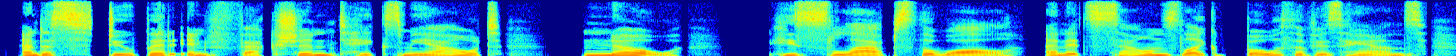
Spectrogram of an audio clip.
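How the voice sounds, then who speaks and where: A woman with a lowish voice reads a first-person audiobook. Her delivery is intimate and emotional, with soft dips. The close studio recording is dry, with almost no room sound. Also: no echo. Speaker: audiobook narrator.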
